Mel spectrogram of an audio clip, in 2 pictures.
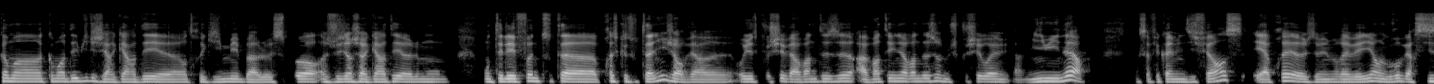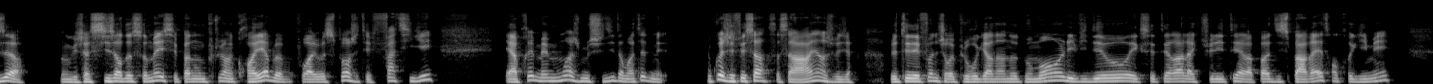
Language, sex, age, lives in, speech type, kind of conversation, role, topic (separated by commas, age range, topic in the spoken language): French, male, 20-24, France, conversation, podcast, guest, Comment gères-tu la fatigue liée aux réseaux sociaux ?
